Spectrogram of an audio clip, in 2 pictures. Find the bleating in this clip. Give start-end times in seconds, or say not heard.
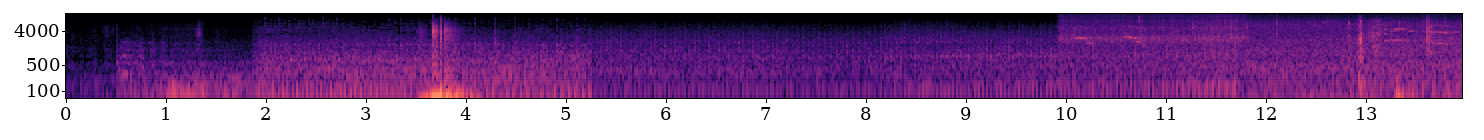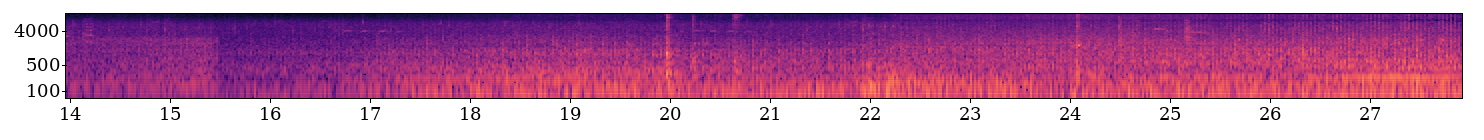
not heard.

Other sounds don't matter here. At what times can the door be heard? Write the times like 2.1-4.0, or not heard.
3.5-4.2, 12.8-14.2, 24.4-25.4.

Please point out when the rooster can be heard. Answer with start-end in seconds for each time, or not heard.
not heard.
